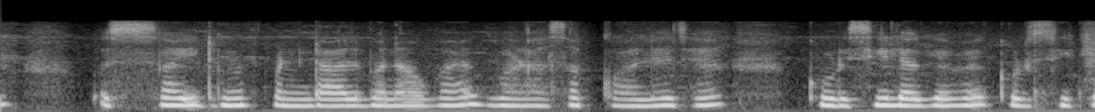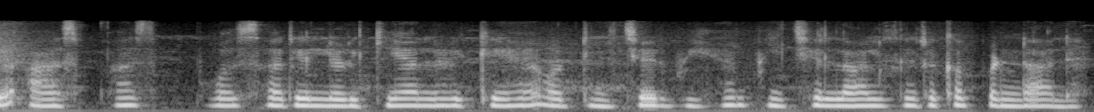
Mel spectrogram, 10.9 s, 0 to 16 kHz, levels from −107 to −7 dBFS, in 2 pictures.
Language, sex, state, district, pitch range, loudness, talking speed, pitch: Kumaoni, female, Uttarakhand, Tehri Garhwal, 215-235 Hz, -29 LUFS, 175 wpm, 225 Hz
